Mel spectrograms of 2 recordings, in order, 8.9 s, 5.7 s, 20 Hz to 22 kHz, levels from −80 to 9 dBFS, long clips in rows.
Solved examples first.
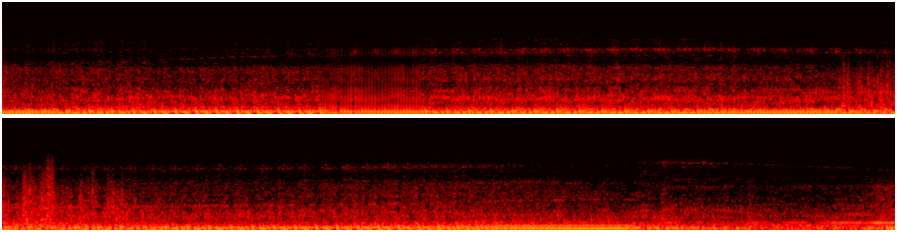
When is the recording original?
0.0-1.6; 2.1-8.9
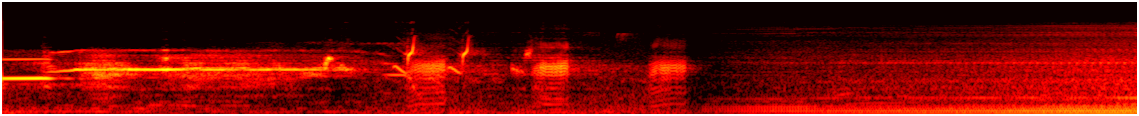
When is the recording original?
0.0-0.4; 1.8-2.4; 3.0-5.7

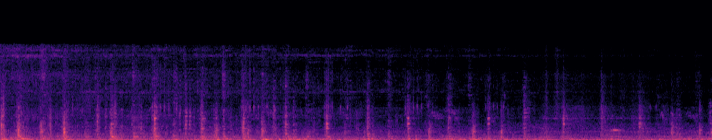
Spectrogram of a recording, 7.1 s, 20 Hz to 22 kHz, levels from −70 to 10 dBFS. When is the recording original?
0.0-5.4; 6.5-7.1

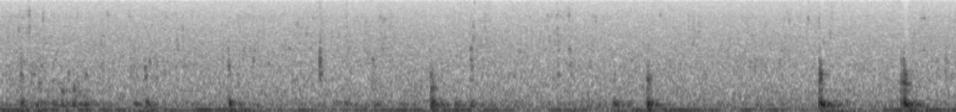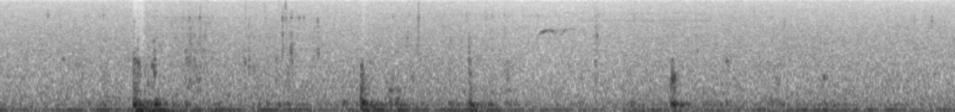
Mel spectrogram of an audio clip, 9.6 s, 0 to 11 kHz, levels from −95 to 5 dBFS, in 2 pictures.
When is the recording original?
4.5-5.5; 6.3-7.2

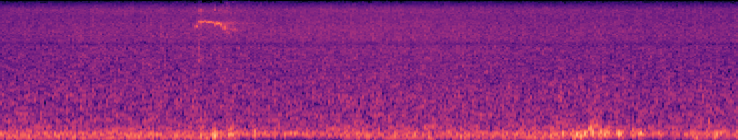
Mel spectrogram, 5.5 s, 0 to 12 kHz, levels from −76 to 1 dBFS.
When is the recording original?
0.0-2.2; 3.5-5.5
